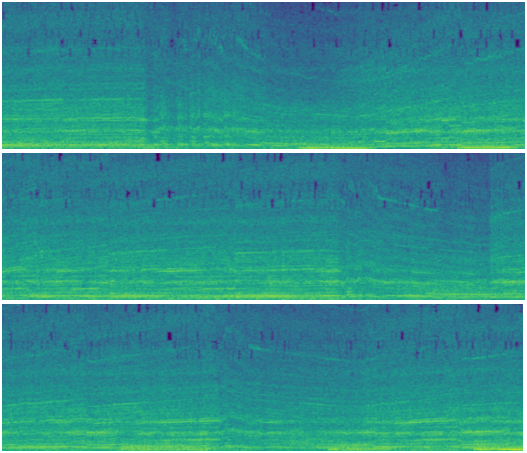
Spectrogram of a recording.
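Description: A racing car engine screams at high revs, rising through the gears and dropping as it slows for corners.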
